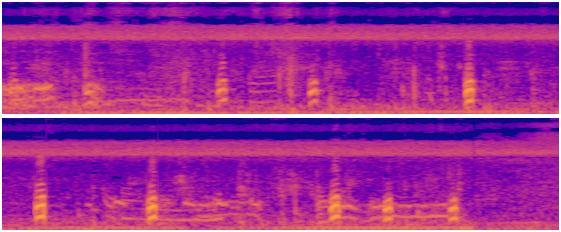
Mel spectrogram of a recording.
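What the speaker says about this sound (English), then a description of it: "Here's our new birdie hen." A hen clucks in short, sharp bursts, about a dozen spaced through the clip, close by over a low background hum.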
